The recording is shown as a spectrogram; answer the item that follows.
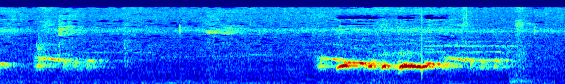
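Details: Zebra dove of a local type, recorded as a lure to prompt other birds to sing: a faint short coo phrase, then after a quiet gap one loud, fluttering trilled phrase lasting about a second, with soft hum behind.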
